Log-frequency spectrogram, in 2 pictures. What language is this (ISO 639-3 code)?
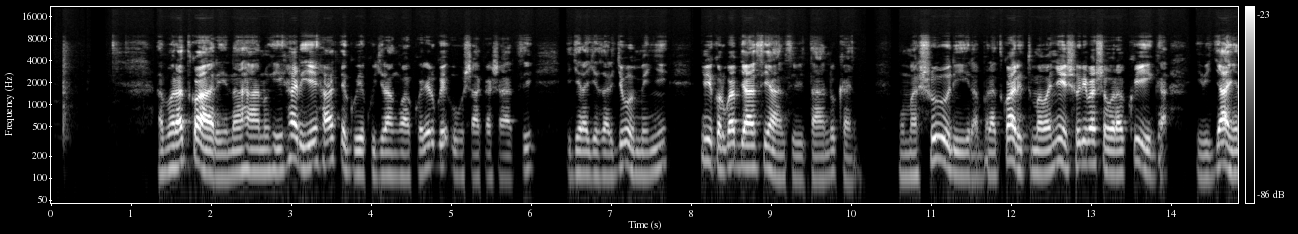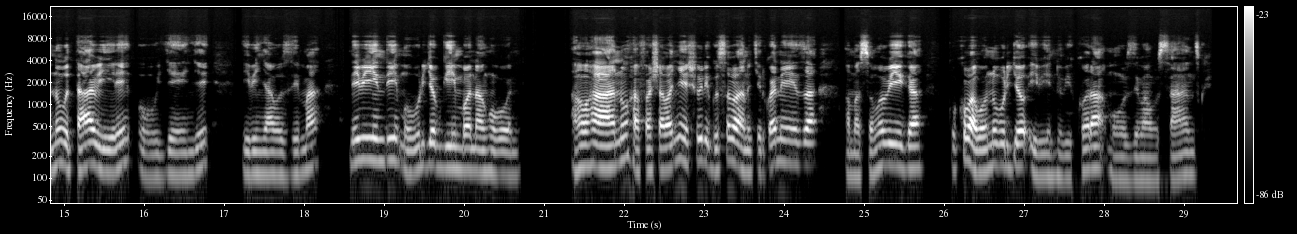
kin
